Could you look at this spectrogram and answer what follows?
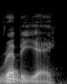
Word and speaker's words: Rebillet: reier it looks like it looks like it's spelled rebillet uh but it's yeah rebit yeah it's French and you'd say it reier reier okay yeah I I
